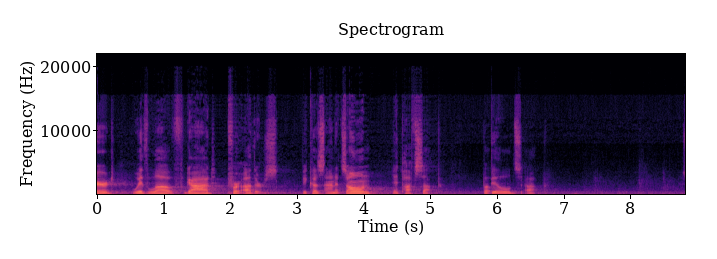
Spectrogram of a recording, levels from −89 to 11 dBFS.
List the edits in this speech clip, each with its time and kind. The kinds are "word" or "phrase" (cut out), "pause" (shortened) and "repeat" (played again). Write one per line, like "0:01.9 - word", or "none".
0:01.3 - word
0:02.0 - word
0:03.4 - word
0:04.6 - word
0:05.9 - word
